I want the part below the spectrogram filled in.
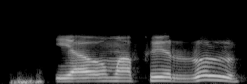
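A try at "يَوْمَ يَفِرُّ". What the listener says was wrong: ইয়াউমা পরে ইয়া আছে না, এই যে আপনি দেখতেছেন না, আরে এই যে এটা কি ইয়া ইয়া ইয়াটা বলতেছেন না, বলেন ইয়াউমা ইয়া, বলেন ইয়া ফিরুল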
